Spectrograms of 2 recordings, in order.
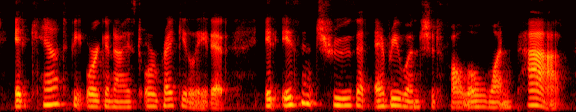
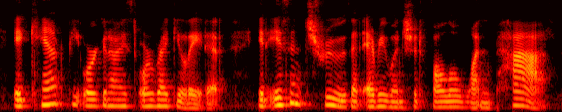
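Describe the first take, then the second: No difference in how they are said.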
